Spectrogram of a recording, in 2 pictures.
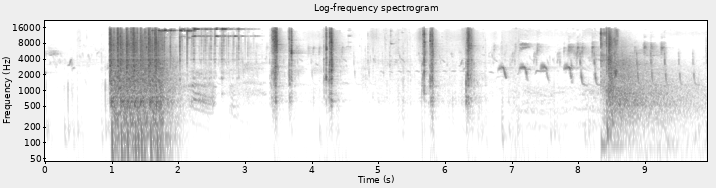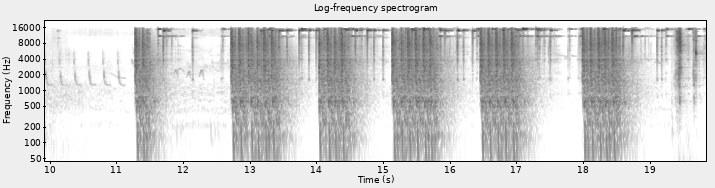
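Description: A rifle fires loud bursts of shots that ring out with a long echo.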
